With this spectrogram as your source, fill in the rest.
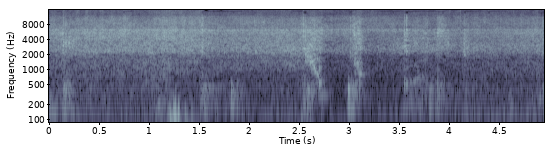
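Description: A kangkong stir-fry sizzles loudly in a pan after soy sauce goes in, a constant hissing fry with a few stirring scrapes and no voices.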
